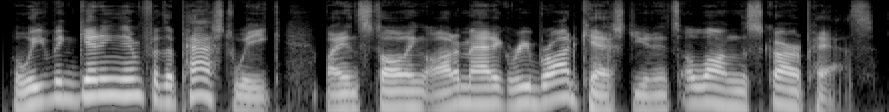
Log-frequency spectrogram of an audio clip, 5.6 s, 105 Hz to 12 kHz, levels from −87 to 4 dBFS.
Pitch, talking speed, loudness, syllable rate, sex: 140 Hz, 205 wpm, -18 LUFS, 5.7 syllables/s, male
